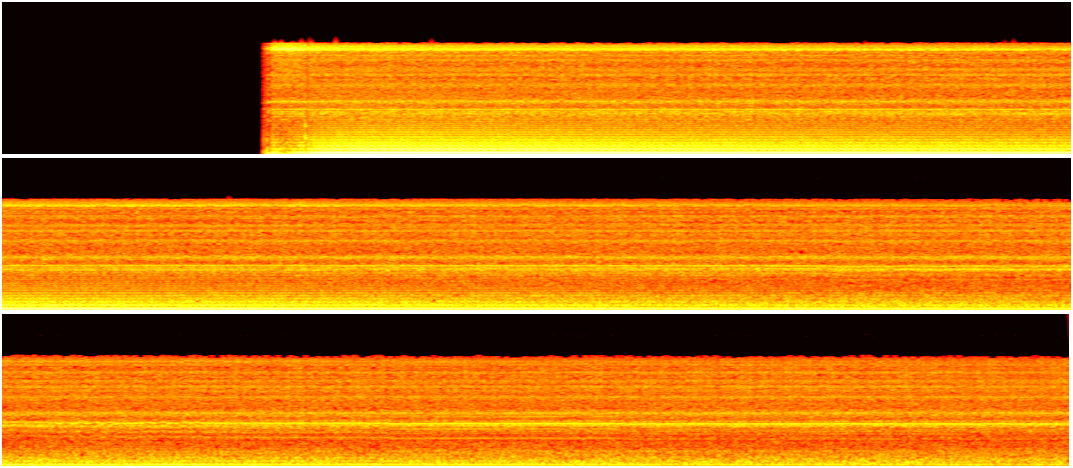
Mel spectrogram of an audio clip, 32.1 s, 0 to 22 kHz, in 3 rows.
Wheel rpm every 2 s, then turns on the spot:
0, 0, 0, 0, 0, 0, 0, 0, 0, 0, 0, 0, 0, 0, 0, 0.
none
